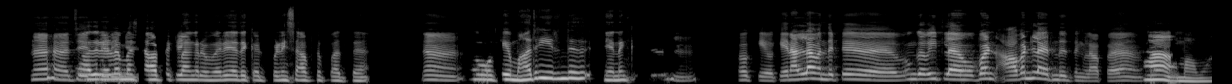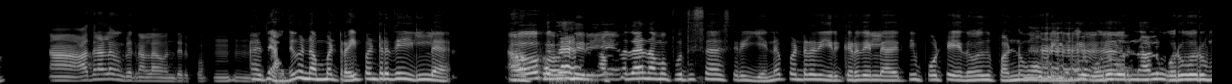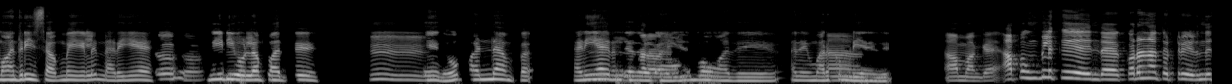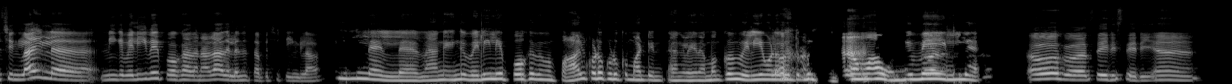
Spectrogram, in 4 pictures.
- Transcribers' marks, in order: other background noise; drawn out: "வந்துட்டு"; in English: "ஒவன் அவன்லாம்"; "அவன்" said as "ஒவன்"; in English: "ட்ரை"; surprised: "ஓஹோ!"; laughing while speaking: "அப்பதான் அப்பதான் நம்ம புதுசா சரி … நெறைய வீடியோலாம் பார்த்து"; laughing while speaking: "அ"; other noise; surprised: "ஓஹோ!"; tapping; laughing while speaking: "அ. ஓஹோ, சரி, சரி. ஆ"; distorted speech
- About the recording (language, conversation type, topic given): Tamil, podcast, ஒரு வாரம் தனியாக பொழுதுபோக்குக்கு நேரம் கிடைத்தால், அந்த நேரத்தை நீங்கள் எப்படி செலவிடுவீர்கள்?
